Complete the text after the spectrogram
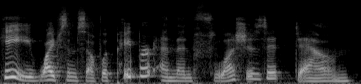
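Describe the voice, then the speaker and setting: A woman's voice: fairly low pitch, sing-song, takes it slowly, vocal fry, a little mellow. A woman hosting a children's storytime, reading aloud and chatting playfully with young listeners, often asking them questions. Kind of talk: children's picture book read-aloud with chatty asides.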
